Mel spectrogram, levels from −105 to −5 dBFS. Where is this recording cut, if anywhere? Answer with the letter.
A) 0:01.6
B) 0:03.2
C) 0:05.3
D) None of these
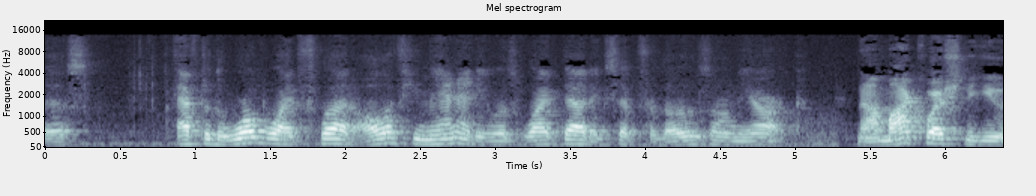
C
